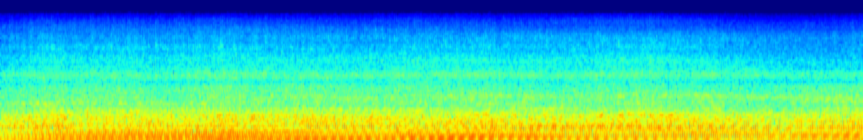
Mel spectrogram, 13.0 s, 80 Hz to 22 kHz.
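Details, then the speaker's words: 2007 Craftsman LT2000 riding mower, Briggs and Stratton single, sat a while and backfired on earlier starts, now running: steady, even single-cylinder putter with constant low hum, no misses, pops or backfires; normal idle. "Sounds pretty darn good, don't it?"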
